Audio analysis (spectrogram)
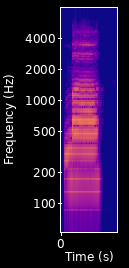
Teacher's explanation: ma as first tone is like a flat tone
